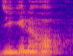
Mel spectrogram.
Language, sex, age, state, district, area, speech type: Assamese, male, 45-60, Assam, Goalpara, urban, spontaneous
